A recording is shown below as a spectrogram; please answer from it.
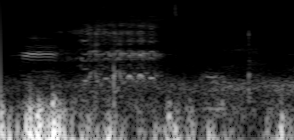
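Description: Wind buffeting the microphone in uneven gusts, with a faint, wavering high-pitched call from a distant animal or person during the first second.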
